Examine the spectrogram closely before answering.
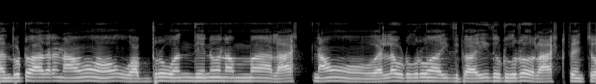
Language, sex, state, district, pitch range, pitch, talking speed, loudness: Kannada, male, Karnataka, Chamarajanagar, 145-165 Hz, 155 Hz, 170 wpm, -16 LUFS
